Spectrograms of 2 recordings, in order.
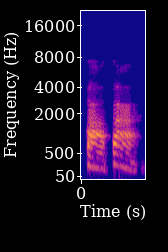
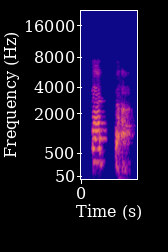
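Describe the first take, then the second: First: "Papá" said pa-PÁ, loud and clear; stress on last syllable. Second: "papá" said PA-pa, stress moved forward; stress on first syllable. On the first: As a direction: put the weight on the final syllable of "Papá". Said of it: "un acento agudo". ("Papá" con acento agudo, en la última sílaba) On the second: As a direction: hit the first syllable of "papá", not the last. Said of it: "ha pasado a la siguiente sílaba". ("papá" con acento grave, en la primera sílaba) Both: Shown as a demonstration.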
